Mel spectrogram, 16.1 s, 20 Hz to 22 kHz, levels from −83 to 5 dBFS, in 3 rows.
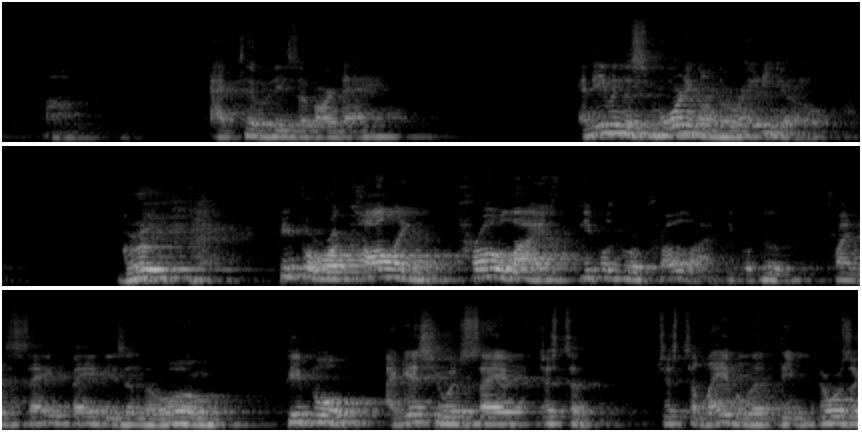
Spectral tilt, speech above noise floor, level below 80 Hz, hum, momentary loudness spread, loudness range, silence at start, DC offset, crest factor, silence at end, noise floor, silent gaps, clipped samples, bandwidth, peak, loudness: -6.5 dB/octave; 53 dB; under -90 dBFS; none; 15 LU; 7 LU; 0.3 s; under 0.1%; 20 dB; 0 s; -89 dBFS; none; under 0.1%; 14 kHz; -18 dBFS; -37 LUFS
